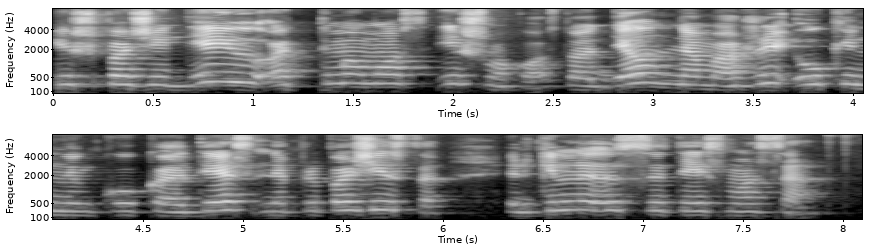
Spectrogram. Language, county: Lithuanian, Kaunas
